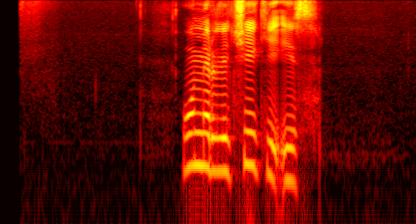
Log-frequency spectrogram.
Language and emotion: Russian, neutral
